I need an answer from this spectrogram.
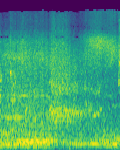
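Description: A car overtakes on the road, producing a loud, continuous engine drone mixed with rushing tire and road noise that stays fairly level throughout.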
